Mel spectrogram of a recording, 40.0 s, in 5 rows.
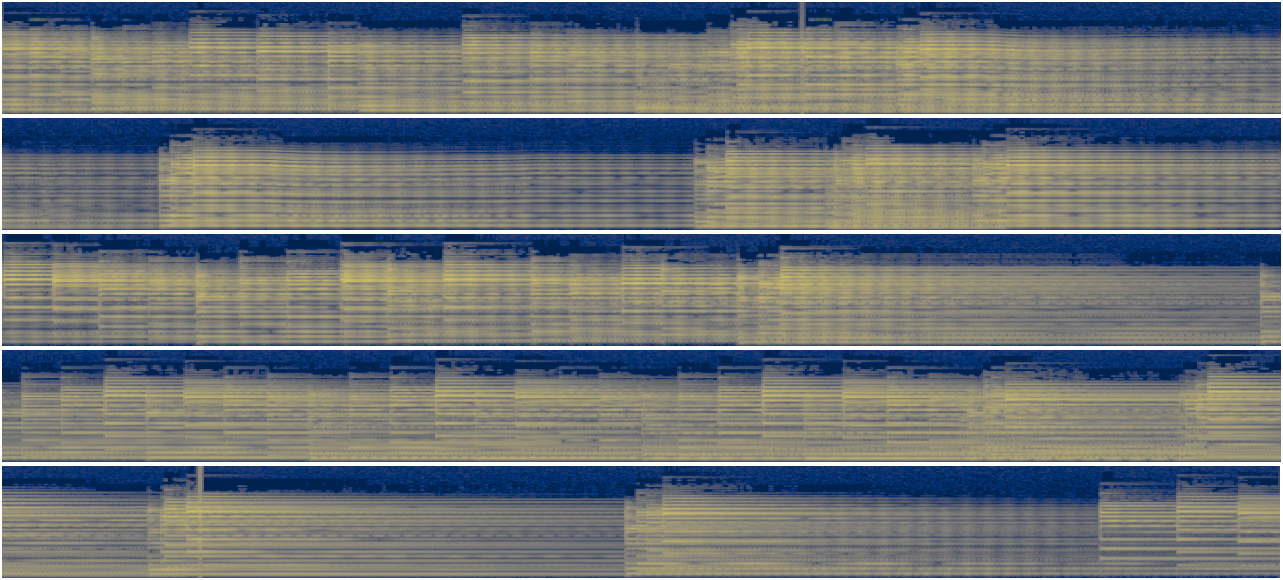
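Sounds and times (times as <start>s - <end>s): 
electric guitar through a synthesizer: 0.0s - 39.9s.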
